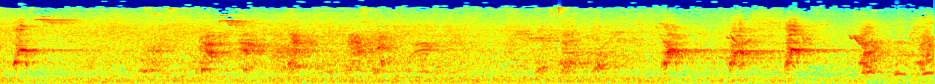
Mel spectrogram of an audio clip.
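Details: Several dogs at play in a Brooklyn dog park give sharp, bright barks in irregular bursts, some clustered closely, over a constant low hum of city background noise with people conversing.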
